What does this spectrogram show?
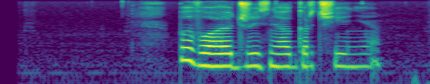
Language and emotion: Russian, sad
